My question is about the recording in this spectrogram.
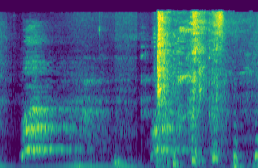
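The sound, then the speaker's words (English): A dog barks, starting with a long whining yelp and then a quick run of sharp, excited barks, with a low steady hum underneath. “Dog, bro? What's the deal? I don't know. Shit, dog!”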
